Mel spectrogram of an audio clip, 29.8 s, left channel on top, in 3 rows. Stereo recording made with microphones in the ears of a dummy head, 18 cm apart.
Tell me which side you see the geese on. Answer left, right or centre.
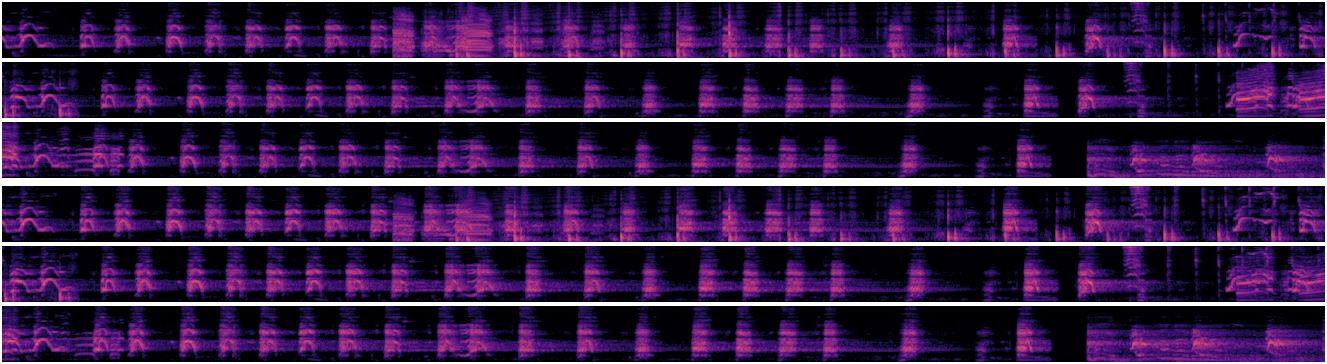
left.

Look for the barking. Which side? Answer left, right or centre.
right.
